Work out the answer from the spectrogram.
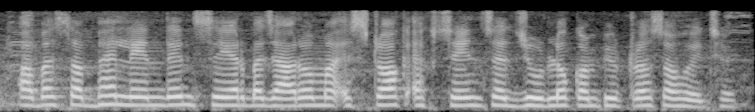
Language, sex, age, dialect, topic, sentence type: Maithili, female, 18-24, Angika, banking, statement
